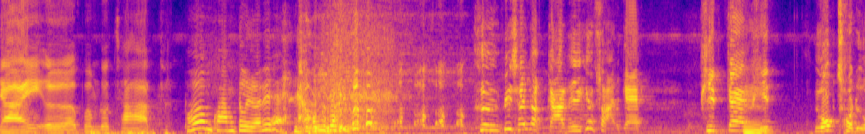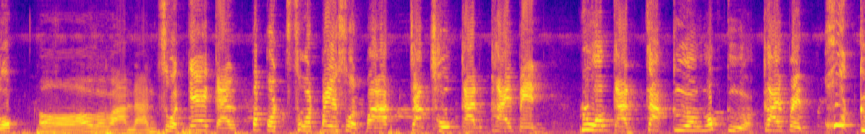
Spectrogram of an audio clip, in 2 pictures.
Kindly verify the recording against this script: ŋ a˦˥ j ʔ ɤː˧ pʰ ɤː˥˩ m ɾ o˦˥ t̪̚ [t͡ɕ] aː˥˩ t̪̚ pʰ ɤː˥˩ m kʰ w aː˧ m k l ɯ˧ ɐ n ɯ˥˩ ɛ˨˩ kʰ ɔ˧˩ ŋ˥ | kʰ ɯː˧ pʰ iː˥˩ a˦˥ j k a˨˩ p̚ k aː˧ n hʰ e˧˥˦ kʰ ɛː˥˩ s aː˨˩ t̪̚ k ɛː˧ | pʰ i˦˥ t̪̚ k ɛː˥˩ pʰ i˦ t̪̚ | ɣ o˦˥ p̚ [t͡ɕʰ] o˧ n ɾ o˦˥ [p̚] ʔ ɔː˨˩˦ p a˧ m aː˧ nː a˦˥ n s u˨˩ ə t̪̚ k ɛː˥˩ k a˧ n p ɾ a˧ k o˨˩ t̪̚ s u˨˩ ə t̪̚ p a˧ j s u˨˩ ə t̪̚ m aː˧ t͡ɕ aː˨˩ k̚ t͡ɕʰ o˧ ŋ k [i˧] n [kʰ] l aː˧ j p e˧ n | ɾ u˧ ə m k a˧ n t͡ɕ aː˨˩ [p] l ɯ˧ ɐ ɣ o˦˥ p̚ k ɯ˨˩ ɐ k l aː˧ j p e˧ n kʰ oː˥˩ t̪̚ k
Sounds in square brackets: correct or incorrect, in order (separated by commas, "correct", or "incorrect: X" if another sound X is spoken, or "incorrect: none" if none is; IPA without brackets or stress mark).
incorrect: t͡ɕʰ, correct, correct, incorrect: a˧, incorrect: k, incorrect: k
